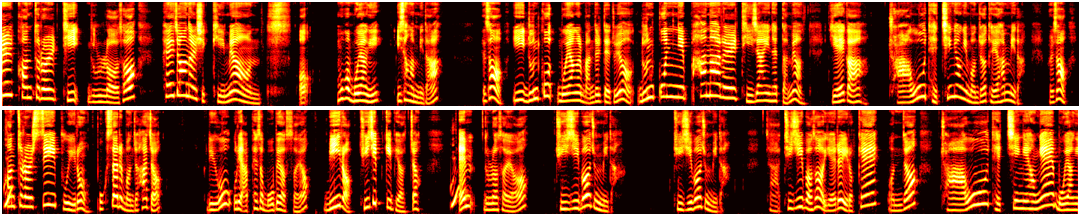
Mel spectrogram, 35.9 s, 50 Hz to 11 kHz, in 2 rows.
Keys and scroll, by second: 1.0 super+d, 3.8 super+d, 4.3 super+d, 4.8 super+d, 12.7 BackSpace, 18.9 super+c, 19.3 super+v, 25.5 m.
